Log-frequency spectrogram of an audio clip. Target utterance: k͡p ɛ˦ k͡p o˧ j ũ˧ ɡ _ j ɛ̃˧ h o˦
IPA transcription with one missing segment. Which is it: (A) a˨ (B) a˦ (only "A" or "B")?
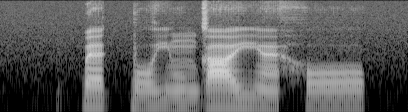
B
